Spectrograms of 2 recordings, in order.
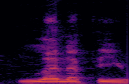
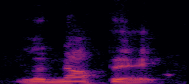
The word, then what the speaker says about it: Lenape: i said yes i i live off of lenape road and he said oh you mean lenape and i learned oh i i've been mispronouncing the name of the tribe and i've lived here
